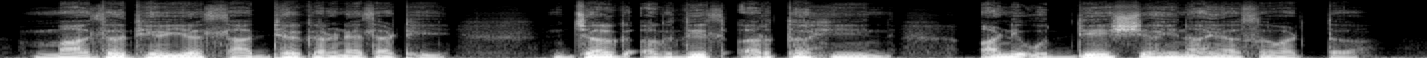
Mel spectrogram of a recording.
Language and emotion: Marathi, sad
